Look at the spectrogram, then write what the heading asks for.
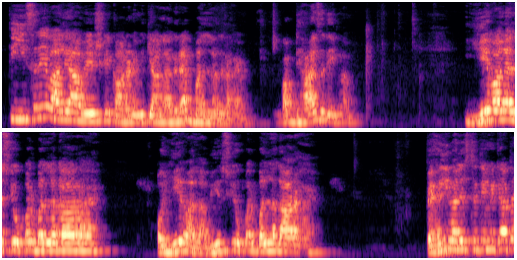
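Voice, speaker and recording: A man teaches physics, coaxing his students and supplying their answers himself. His voice sits high, and it carries a roomy echo, as though the mic were set some way off. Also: distant mic. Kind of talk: classroom lecture to students.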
